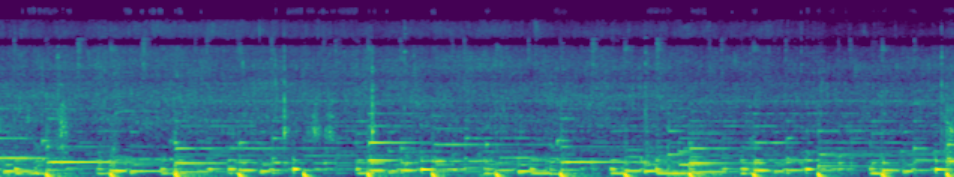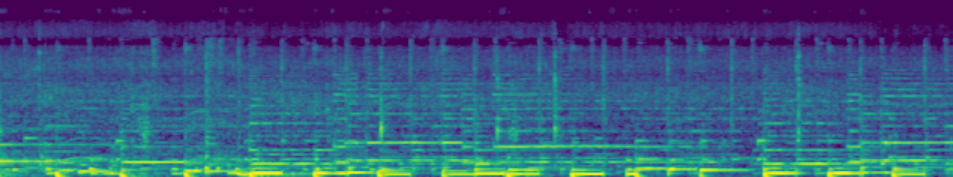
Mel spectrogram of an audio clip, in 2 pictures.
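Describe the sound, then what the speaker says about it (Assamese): Meat frying in a wok with onion and chilli, a steady dense sizzle running the whole time with occasional stirring scrapes, close and fairly loud, no talking. "মই এতিয়া মাংসখিনি অলপ ভালদৰে ভাজি ল'ম"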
